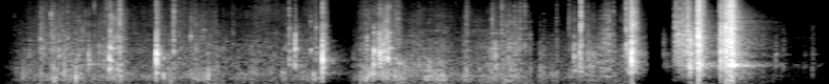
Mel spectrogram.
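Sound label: long unhurried assembly of a machine gun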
